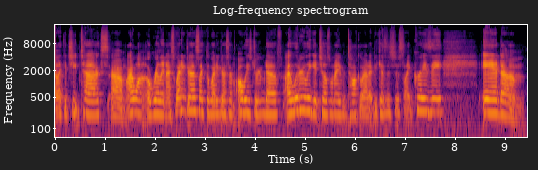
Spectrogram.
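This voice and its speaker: A woman's voice: a little high, gravelly, sharp tone. A young woman with a stuffy nose telling a story to her vlog audience, chatty and rambling with lots of fillers. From Tennessee. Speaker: vlogger. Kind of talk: casual story-time vlog.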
